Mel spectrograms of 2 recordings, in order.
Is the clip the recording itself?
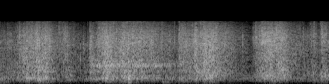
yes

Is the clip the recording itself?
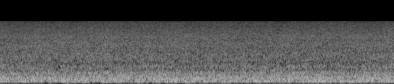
yes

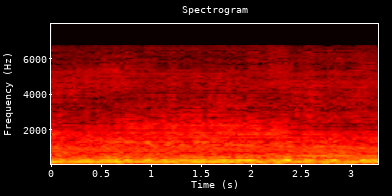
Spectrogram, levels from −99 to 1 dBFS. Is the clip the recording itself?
no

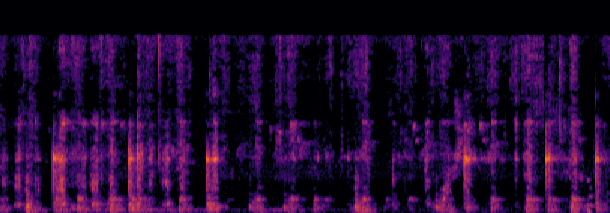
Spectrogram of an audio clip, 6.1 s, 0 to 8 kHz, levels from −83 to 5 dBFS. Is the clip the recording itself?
yes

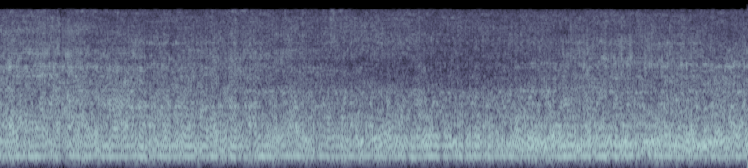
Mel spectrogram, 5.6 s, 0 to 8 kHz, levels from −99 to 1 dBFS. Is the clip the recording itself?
no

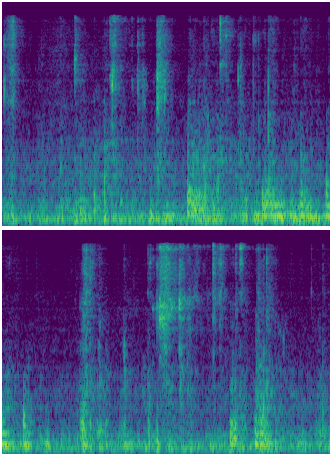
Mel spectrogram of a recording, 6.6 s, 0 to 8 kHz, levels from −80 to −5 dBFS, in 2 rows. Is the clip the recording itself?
no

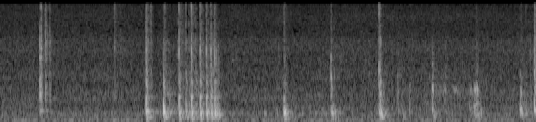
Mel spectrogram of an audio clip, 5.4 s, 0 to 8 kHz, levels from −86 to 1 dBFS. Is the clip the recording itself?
yes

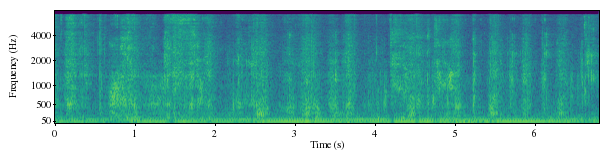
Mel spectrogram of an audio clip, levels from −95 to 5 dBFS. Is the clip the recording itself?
yes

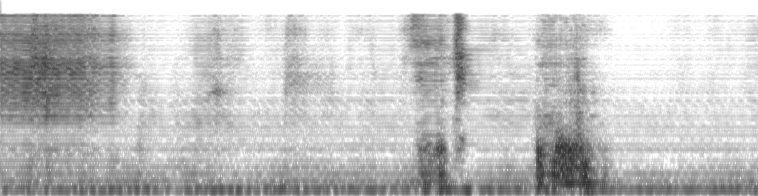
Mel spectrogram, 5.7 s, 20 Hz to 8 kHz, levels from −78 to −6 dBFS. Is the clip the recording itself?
no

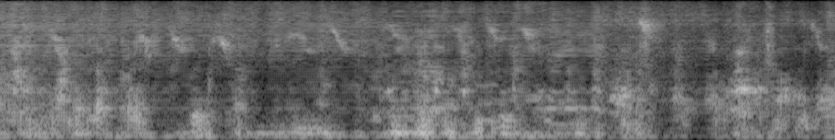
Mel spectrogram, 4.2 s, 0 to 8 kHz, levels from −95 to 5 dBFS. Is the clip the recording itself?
no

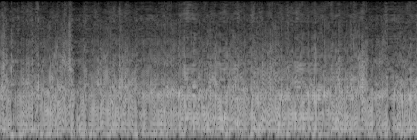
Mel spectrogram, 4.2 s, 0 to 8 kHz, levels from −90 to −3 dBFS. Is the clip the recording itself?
no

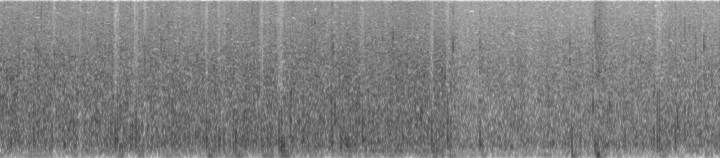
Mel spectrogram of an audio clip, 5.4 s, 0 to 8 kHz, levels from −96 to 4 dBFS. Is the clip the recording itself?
yes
